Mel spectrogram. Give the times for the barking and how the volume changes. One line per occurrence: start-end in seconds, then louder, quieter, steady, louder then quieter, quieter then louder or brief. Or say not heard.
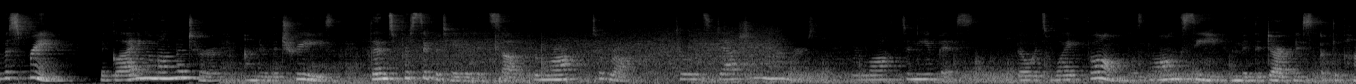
not heard.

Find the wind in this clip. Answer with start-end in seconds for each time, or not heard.
2.1-13.5.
